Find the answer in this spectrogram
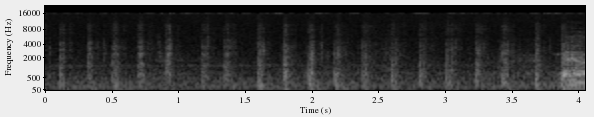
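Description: Stiff bristle paintbrush tapping and dabbing oil paint onto a canvas, a quick, even run of soft taps several times a second.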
